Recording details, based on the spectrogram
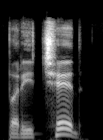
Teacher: अगर छ से पहले कोई छोटा स्वर हो, जैसे परी में ई है, तो बीच में एक च की गेस्ट एंट्री हो जाती है और शब्द बन जाता है परिच्छेद।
